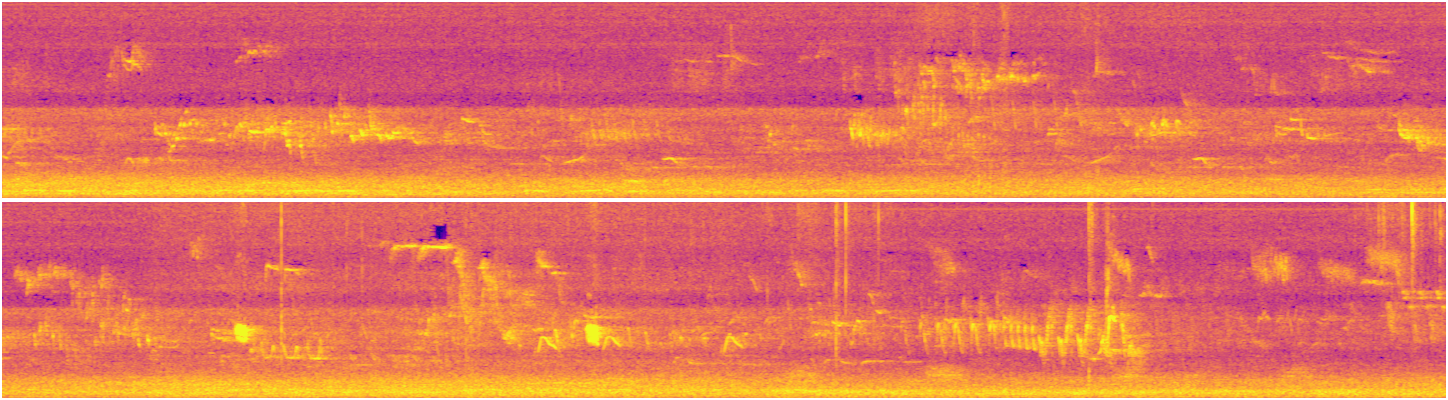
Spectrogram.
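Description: Wild birds singing and calling, many short scattered chirps and phrases over a steady outdoor hiss. Two brief, louder sounds stand out a little over halfway through, about three seconds apart.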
